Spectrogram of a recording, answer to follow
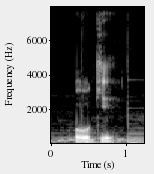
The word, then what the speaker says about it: oge: can be in between, like I said in starting, oge, ge, oge. That is time, which can sound like saying the letter G or hard G. And in English, the same can be denoted with some English example like go. That is G, go.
